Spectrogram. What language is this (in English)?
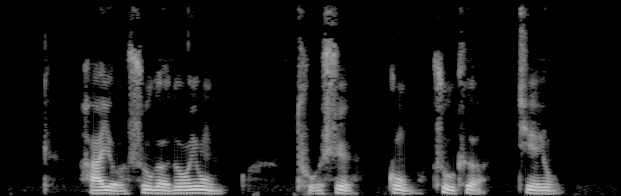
Chinese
